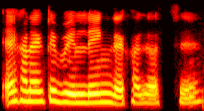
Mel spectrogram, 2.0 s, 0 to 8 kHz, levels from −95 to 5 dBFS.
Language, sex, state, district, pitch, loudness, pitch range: Bengali, female, West Bengal, Malda, 245 Hz, -17 LUFS, 230-270 Hz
